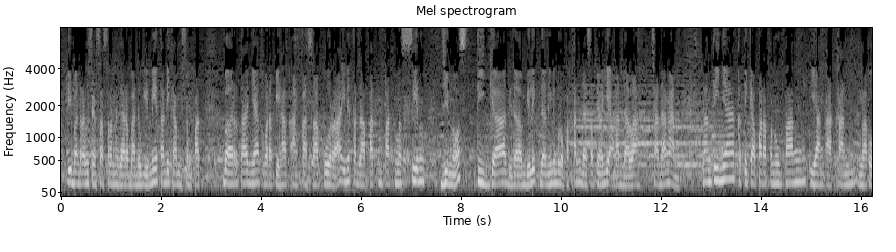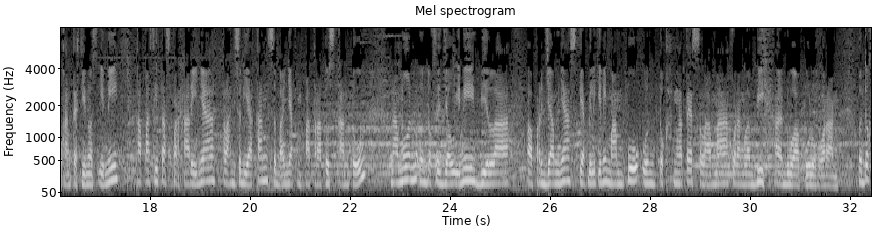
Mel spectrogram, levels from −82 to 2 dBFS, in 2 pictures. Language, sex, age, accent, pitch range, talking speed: Indonesian, male, 30-49, native, 140-160 Hz, 125 wpm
